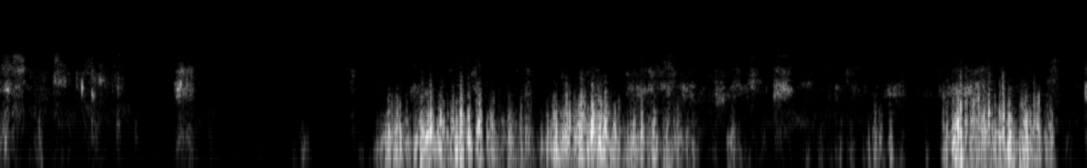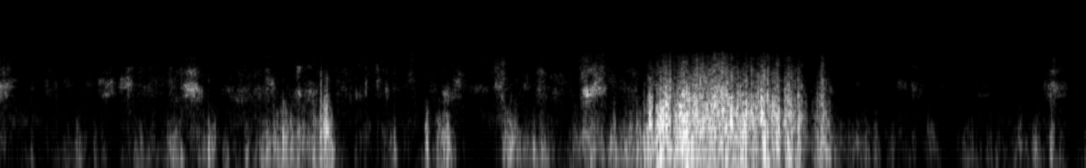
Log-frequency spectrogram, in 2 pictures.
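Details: Two dogs, one an Irish Terrier, playing wildly together: rough growling and snarling bursts in bouts of about a second, with yips and breathy grunts between and short quiet gaps.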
